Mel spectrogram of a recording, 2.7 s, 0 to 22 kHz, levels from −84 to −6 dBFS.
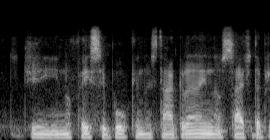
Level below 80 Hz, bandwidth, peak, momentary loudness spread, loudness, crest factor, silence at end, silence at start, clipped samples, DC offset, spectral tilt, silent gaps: -48 dBFS; 10 kHz; -8 dBFS; 4 LU; -24 LUFS; 16 dB; 0 s; 0.1 s; under 0.1%; under 0.1%; -5.5 dB/octave; none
